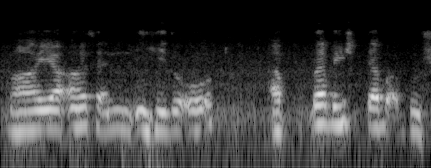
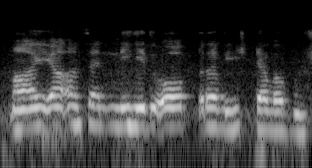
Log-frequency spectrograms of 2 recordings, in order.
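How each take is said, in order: First: The 'a' vowel after 'sannihito' is pronounced separately. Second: The 'a' vowel merges into the preceding 'o'. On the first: "എന്ന് വായിച്ചാൽ വളരെ വേഗം നമുക്ക് മനസ്സിലാവും" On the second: "ഇങ്ങനെയും വായിക്കാം"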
